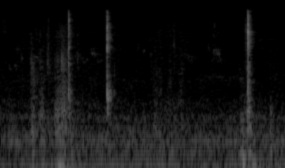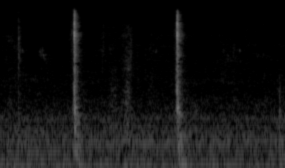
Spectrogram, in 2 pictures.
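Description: Five faint, sharp clicks spaced one to two seconds apart, from the controls on a Harley-Davidson Heritage Softail being worked before starting. The engine is not yet running.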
